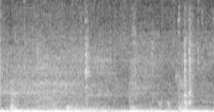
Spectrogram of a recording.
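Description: Low, steady rumble of a TGV Euroduplex train running slowly out of the station, heard from inside the passenger coach, with a faint click near the end.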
